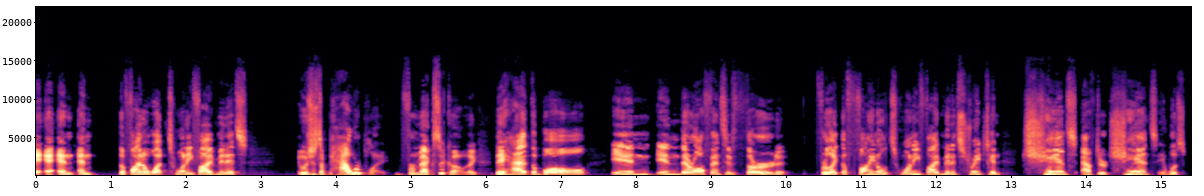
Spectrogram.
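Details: Adult speaker; ordinary speech.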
